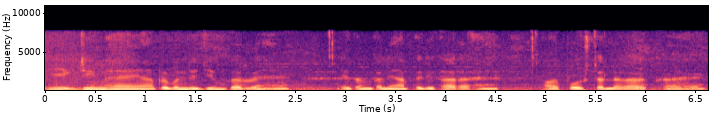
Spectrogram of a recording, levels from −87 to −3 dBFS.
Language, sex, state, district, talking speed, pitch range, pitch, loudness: Hindi, male, Haryana, Jhajjar, 210 wpm, 110-120 Hz, 115 Hz, -15 LUFS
